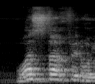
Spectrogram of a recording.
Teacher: واو direct سین کے ساتھ باندھا جاتا ہے لہذا ہم اس الف کو گرائیں گے، اس حمزہ کو ہم گرائیں گے۔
